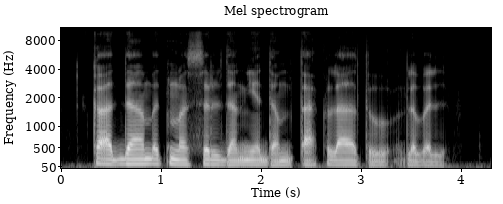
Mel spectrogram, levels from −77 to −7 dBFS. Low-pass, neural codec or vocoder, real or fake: 9.9 kHz; autoencoder, 22.05 kHz, a latent of 192 numbers a frame, VITS, trained on many speakers; fake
